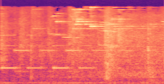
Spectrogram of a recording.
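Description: A simple electronic jingle of short beeping notes starting suddenly, with a single knock about a second and a half in, over a steady low hum.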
